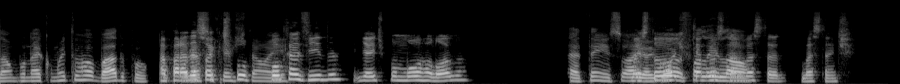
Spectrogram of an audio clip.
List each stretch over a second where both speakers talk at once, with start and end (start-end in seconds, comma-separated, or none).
1.6-2.9, 6.3-7.5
